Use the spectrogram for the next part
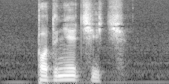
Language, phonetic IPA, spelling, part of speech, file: Polish, [pɔdʲˈɲɛ̇t͡ɕit͡ɕ], podniecić, verb, Pl-podniecić.ogg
